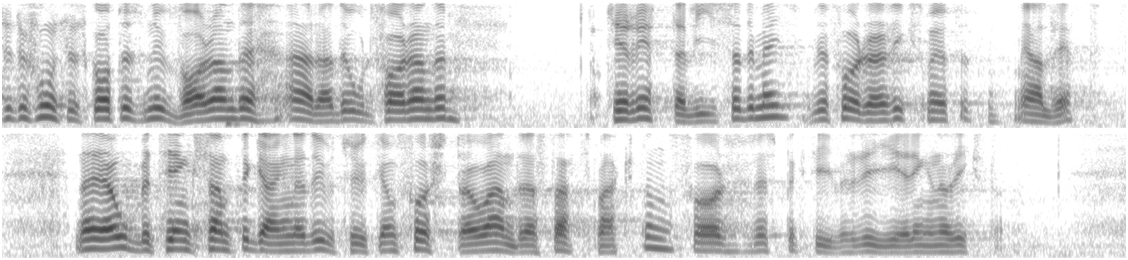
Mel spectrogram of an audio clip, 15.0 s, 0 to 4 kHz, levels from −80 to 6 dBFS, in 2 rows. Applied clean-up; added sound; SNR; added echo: none; none; none; none.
